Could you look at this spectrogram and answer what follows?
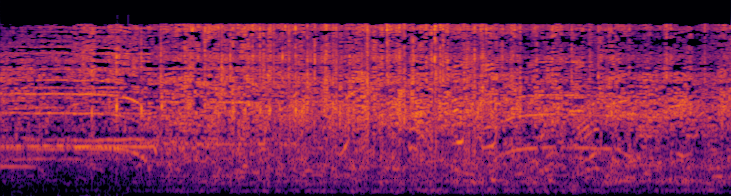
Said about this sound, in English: Over the past few days, we have seen these scenes of massive crowds of women protesting in the street, marching, chanting, yelling at police, and breaking the laws around their hair.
